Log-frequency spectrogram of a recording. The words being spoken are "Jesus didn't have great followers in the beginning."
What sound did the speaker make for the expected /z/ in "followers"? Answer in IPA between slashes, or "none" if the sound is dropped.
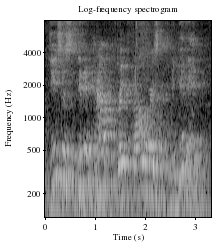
/z/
